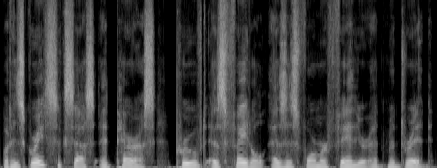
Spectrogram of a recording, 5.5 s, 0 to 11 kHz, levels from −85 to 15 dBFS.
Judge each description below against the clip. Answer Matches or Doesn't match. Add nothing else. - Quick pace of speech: Doesn't match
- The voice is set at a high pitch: Doesn't match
